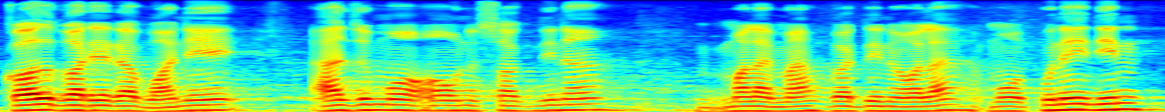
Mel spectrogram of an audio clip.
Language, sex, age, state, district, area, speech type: Nepali, male, 18-30, West Bengal, Darjeeling, rural, spontaneous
